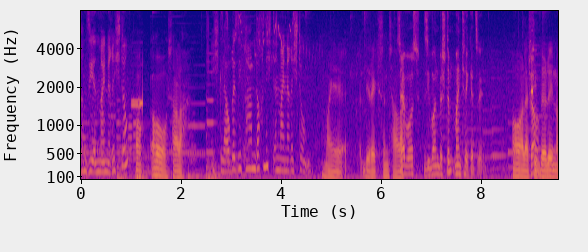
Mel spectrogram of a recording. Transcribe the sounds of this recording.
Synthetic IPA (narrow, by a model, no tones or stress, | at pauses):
ʁənziːɪnmaɪnəʁɪçtʊŋʔoʔosalaʔɪçɡ̥laʊbəziːfaːʁəndɔχnɪçtɪnmaɪnəʁɪçtʊŋ | maɪ | diɾɛkʃənsalɛvʊsziːvɔlənbəʃtɪmtmaɪntʰɪkətz̥ḛːən | ʔolɛtsibɛlin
